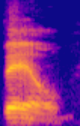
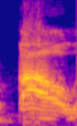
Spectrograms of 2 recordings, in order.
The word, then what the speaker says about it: Baal: It's interesting because in even older linguistic systems, Yahweh literally was the same meaning as Baal, Baal, which meant, or Baal, as some people pronounce it, which just means Lord, a Lord.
